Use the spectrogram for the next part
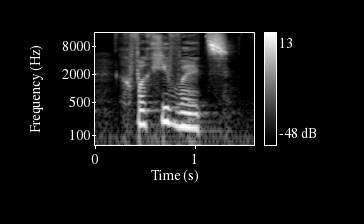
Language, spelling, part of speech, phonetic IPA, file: Ukrainian, фахівець, noun, [fɐxʲiˈʋɛt͡sʲ], Uk-фахівець.ogg
- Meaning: specialist, expert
